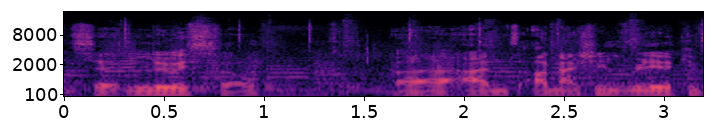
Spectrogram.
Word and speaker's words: Louisville: them are wrong but the correct one is Louisville that's right Louisville all right well you were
